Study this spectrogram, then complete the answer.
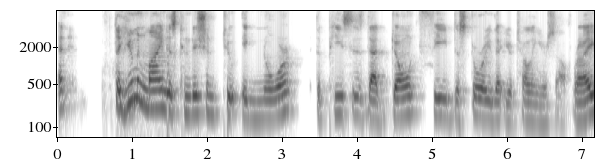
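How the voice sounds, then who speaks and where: With a non-native accent, a man speaks at a moderate pace in a fairly high pitch, with ordinary pitch variation and a dark, mellow tone. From India. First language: not English. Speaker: startup founder. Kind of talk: podcast interview.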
